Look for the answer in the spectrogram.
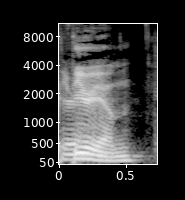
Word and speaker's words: Ethereum: In the last 6 months, there's been a lot of talk about this thing called Ethereum. Am I saying that right? – Yes, you are. – Okay, Ethereum.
